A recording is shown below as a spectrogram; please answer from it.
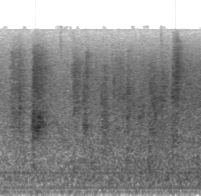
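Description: Faint, scattered shuffling and footstep sounds of several people walking across a room, a few short scuffs spread over the two seconds.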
